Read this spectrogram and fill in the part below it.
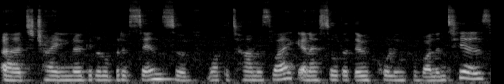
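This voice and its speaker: A woman with a South African accent, medium pitch and a somewhat breathy sound, at a fairly quick pace with fairly even intonation. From South Africa, Johannesburg. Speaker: journalist and podcaster. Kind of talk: casual interview.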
